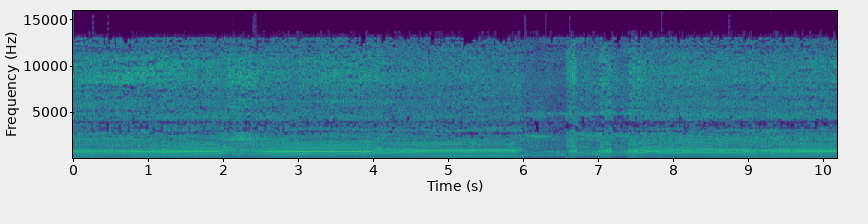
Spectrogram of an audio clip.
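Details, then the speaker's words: Ported Jonsered 630/266 chainsaw built in winter, earlier air leaks and carburetor issues solved, cutting wood two weeks before a later crank/bearing failure: strong, steady high-pitched scream that bogs slightly and recovers in the cut; healthy running saw. "okay as you can see in that video good running saw i built that saw in winter"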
